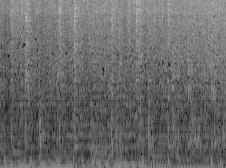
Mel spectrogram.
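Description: Chopped onions sizzling in hot tempering oil in a metal kadhai, just added to the cumin, mustard seeds, curry leaves and peanuts. A spatula scrapes and knocks against the pan again and again as they are stirred.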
